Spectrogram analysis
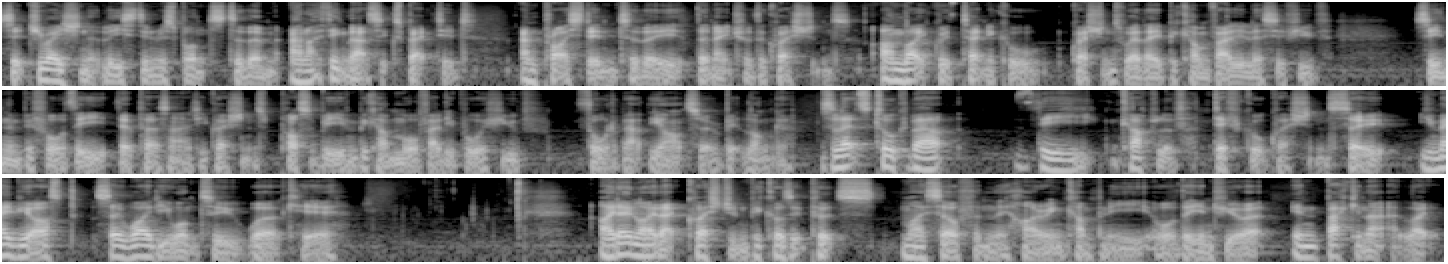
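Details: Adult man whose voice he says is degraded and stressed after prolonged talking without drinking enough; vocal fatigue.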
